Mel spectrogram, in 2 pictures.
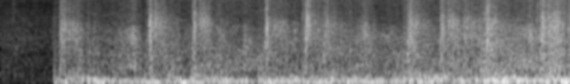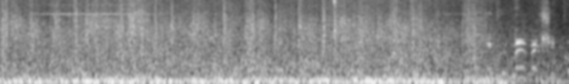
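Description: Heavy cannon broadsides from sailing warships in Naval Action start abruptly and merge into a long, dense rumble of booming shots. The roar is loud and sustained, with sharper cracks scattered through it.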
